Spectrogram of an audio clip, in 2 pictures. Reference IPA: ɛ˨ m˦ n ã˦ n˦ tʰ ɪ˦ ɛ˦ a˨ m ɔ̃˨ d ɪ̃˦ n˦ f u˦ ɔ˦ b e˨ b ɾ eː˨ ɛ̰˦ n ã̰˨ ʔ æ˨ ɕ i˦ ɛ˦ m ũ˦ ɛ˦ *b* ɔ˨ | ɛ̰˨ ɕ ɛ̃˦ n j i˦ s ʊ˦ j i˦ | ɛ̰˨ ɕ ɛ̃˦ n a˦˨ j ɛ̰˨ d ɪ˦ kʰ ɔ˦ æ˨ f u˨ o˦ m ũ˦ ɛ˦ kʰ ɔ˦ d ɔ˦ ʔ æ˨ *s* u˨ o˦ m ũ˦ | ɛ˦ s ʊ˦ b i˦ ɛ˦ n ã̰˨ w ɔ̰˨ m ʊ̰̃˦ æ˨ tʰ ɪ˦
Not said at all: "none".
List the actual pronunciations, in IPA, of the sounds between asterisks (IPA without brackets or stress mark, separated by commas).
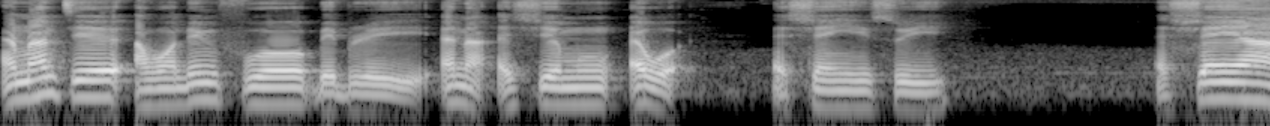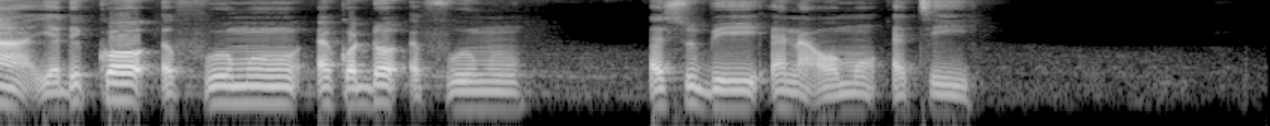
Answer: w, f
